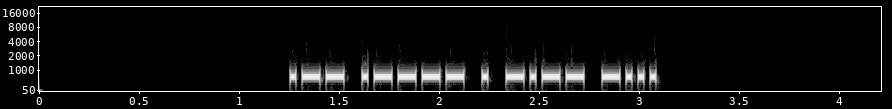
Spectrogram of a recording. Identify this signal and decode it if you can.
Morse code, heard as a keyed tone, about 40 wpm, 700 Hz. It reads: W1EYB
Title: USA Call Signs - 5 Characters - 3x Character Spacing - 40wpm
